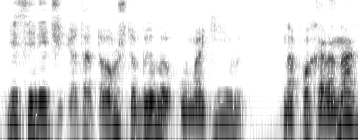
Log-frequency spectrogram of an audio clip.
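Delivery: high, pleading whine; pleading old man. Acted. Old priest pleading with the lieutenant, high. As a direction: beg him to believe you. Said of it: "сказал старик умоляюще".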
